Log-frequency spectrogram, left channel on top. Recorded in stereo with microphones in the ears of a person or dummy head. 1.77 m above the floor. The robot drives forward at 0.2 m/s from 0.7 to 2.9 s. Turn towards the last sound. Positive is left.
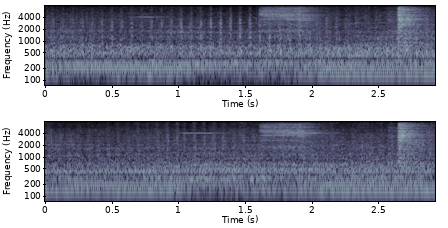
turn(degrees=5)  # may be behind; listen again after turning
